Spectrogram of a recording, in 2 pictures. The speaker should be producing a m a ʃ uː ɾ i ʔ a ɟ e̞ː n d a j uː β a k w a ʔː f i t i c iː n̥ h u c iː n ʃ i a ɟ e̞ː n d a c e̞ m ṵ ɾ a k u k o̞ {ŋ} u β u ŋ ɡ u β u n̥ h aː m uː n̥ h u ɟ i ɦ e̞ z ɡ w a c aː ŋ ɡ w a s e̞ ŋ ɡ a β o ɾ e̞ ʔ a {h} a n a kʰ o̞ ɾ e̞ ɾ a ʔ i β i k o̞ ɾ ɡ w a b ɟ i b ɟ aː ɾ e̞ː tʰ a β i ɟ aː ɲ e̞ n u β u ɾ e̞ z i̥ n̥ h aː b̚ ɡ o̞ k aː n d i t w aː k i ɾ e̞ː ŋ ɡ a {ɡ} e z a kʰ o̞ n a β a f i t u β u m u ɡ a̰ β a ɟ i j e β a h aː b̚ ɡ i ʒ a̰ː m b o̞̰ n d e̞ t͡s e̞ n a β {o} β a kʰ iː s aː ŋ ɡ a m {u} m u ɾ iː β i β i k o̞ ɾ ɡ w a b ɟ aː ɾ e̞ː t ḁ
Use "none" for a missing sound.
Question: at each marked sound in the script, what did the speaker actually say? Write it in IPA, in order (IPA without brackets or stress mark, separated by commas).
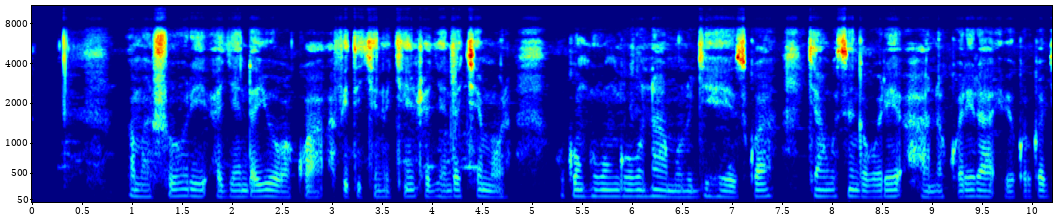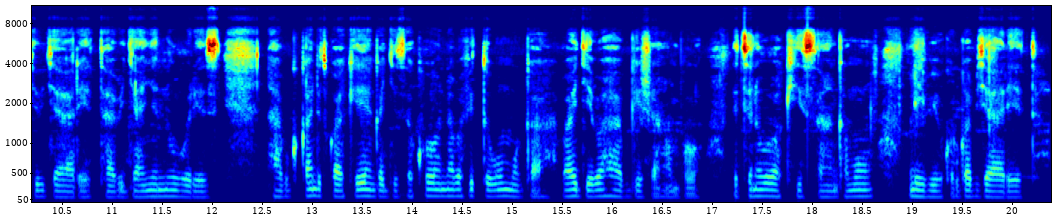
ŋ, h, ɟ, o, o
